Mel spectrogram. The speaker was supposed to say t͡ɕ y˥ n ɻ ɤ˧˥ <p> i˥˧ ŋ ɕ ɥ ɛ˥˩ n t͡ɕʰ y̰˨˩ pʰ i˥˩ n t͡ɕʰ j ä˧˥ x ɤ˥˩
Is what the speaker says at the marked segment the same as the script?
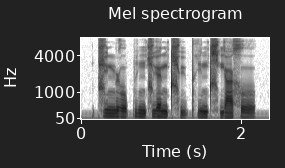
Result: yes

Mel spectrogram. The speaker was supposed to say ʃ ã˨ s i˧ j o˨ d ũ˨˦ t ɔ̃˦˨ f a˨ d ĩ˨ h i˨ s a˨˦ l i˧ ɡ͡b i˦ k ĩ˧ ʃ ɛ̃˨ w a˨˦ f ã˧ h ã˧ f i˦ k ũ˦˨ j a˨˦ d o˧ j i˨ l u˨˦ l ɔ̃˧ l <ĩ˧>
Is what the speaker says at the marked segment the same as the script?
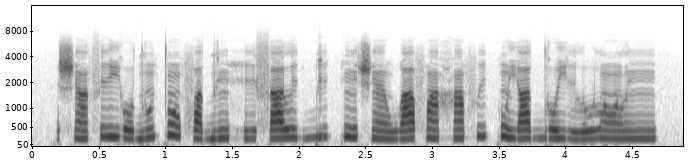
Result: yes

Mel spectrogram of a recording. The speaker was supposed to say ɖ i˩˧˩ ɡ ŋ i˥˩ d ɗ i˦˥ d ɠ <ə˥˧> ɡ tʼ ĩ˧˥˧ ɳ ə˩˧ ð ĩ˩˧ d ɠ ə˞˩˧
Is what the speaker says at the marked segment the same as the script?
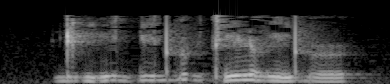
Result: yes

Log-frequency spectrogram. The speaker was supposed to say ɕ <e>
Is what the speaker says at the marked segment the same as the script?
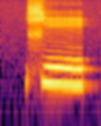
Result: yes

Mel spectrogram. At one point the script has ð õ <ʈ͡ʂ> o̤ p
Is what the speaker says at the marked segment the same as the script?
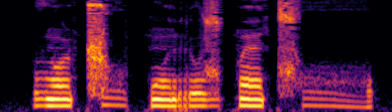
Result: yes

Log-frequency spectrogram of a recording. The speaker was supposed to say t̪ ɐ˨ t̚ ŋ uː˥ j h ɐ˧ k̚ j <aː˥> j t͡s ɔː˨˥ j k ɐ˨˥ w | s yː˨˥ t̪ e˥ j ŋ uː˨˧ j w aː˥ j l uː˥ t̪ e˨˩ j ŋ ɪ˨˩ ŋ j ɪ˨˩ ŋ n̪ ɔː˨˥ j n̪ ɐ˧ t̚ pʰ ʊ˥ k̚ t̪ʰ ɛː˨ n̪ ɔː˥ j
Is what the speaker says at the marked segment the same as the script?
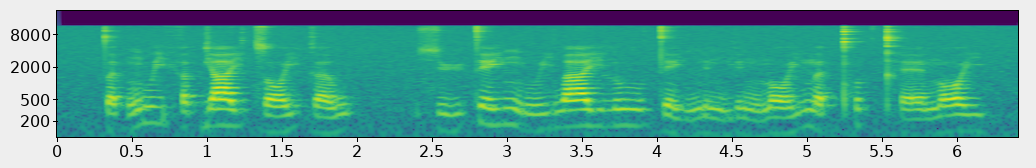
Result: yes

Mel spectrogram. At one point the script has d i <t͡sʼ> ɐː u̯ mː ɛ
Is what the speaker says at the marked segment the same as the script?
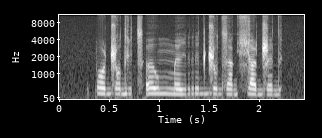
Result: yes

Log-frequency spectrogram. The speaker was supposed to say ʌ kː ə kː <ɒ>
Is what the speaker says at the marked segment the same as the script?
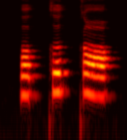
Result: no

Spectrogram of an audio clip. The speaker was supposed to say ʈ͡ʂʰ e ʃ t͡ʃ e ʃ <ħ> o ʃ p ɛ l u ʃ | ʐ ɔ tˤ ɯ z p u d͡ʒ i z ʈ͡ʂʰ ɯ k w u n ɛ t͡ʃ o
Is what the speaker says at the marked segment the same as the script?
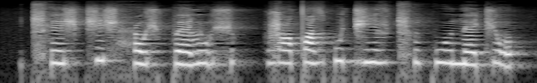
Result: yes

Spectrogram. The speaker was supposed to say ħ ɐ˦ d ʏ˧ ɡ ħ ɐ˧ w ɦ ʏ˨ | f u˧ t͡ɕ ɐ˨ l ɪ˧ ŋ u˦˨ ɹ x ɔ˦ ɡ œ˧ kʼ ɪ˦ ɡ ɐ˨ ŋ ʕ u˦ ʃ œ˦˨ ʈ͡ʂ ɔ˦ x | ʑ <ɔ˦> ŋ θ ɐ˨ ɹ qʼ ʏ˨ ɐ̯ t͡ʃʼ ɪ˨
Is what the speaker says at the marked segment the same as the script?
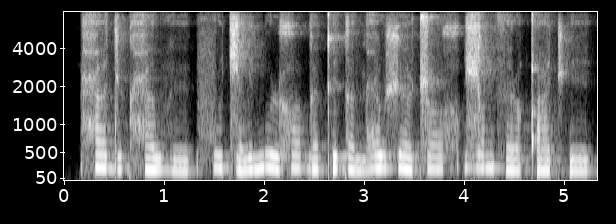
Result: yes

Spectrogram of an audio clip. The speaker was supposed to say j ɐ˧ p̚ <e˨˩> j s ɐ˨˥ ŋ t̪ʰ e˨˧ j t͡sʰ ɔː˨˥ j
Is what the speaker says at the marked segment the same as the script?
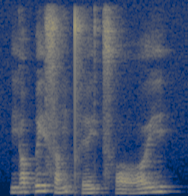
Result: no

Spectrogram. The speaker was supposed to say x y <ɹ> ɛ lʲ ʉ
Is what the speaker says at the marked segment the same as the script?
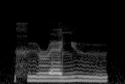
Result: yes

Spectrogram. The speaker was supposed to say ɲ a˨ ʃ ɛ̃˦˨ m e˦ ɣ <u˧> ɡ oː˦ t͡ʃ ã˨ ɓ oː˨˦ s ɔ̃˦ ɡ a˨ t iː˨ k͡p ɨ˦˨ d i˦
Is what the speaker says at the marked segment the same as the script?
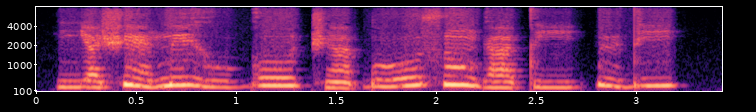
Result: no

